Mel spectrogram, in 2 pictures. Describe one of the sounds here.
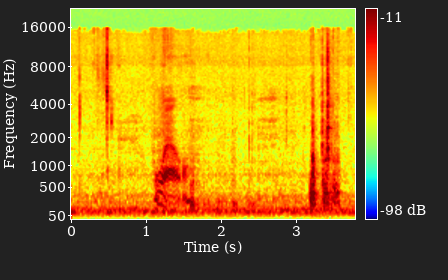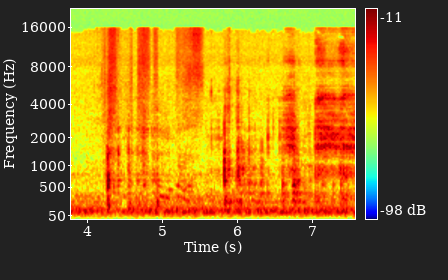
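Small plastic toys tap and scrape softly on a table.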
